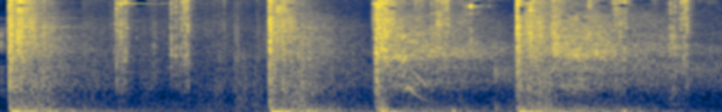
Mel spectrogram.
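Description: Heavy gunfire in PUBG, fired in War Mode: four loud, booming shots or short bursts, spaced roughly half a second to a second apart, each with a sharp thudding attack and ringing tail, no talking.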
